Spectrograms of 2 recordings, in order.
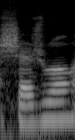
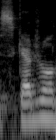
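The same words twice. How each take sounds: First: It is said with the British pronunciation. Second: It is said with the American pronunciation. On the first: This is the way people say it in Britain. The speaker calls it wrong. "that's a very British thing" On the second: This is how the speaker normally says it. The speaker calls it right. "I say schedule"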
